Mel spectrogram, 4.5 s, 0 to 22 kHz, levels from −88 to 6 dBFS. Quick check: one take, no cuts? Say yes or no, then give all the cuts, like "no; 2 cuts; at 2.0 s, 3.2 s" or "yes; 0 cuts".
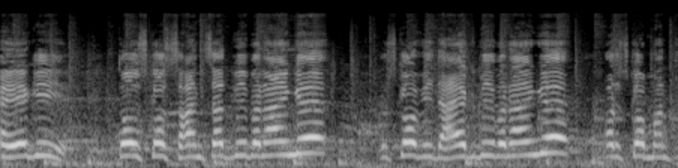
yes; 0 cuts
